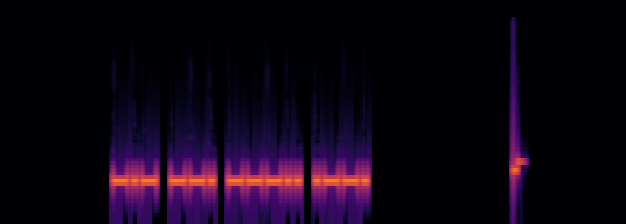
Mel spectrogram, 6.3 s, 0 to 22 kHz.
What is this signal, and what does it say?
Morse code, heard as a keyed tone, about 25 wpm, 700 Hz. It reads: KG8P
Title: USA Call Signs - 4 Characters - 4x Character Spacing - 25wpm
